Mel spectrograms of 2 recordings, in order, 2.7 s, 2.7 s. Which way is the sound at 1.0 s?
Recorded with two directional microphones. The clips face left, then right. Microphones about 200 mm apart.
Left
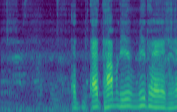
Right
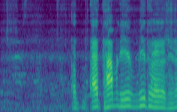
5° left (ahead or behind).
